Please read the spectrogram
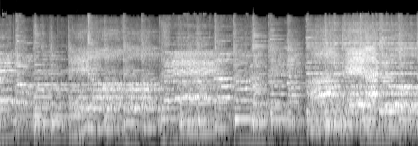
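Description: Male choir singing over an ensemble of acoustic guitars and other plucked strings, a folk song with strummed and picked accompaniment. The voices swell near the end.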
